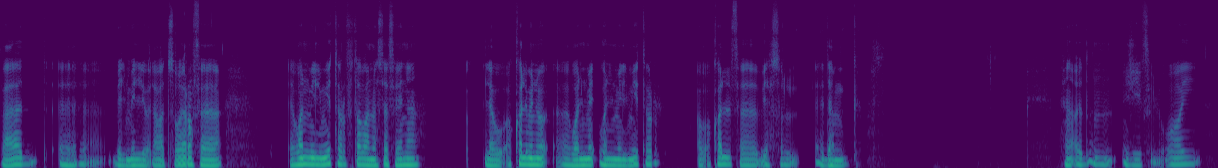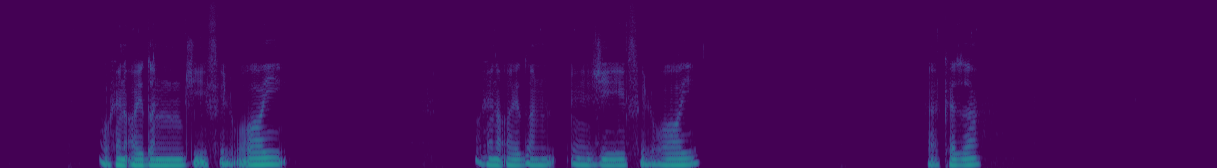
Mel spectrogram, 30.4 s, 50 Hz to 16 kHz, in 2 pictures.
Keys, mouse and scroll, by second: 4.5 middle click, 9.9 middle click, 10.5 alt+shift+middle click, 12.0 alt+middle click, 12.9 click, 13.2 middle click, 14.0 g, 16.0 alt+middle click, 16.8 click, 17.5 g, 20.4 alt+shift+middle click, 20.8 middle click, 21.9 click, 22.3 alt+middle click, 22.8 g, 25.5-26.0 scroll down 2, 25.8 middle click, 26.4-26.9 scroll up 2, 26.7 shift+middle click, 27.3 click, 28.1 g.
